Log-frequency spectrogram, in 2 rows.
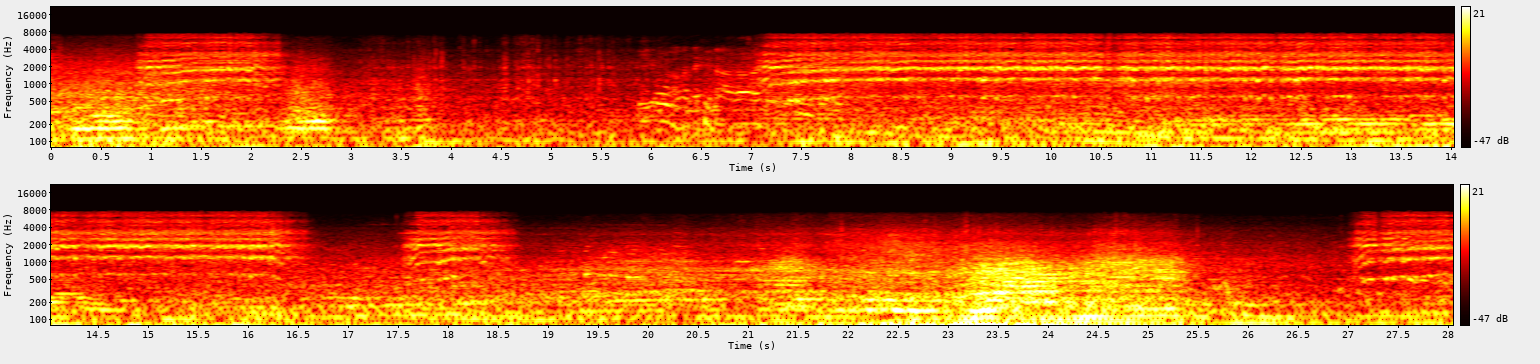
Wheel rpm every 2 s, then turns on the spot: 80, 20, 20, 70, 160, 160, 160, 150, 50, 10, 20, 20, 10, 70.
2-6 20-26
